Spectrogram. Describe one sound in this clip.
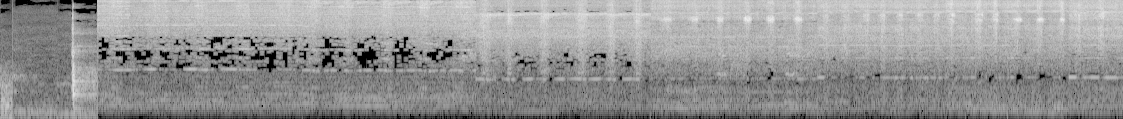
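A rotary tool whines steadily while carving into wood.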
